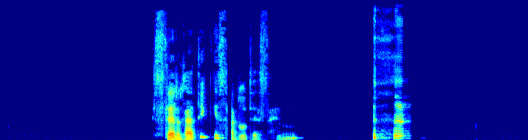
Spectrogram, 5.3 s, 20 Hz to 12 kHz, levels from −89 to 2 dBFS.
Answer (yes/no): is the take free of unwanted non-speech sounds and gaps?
no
